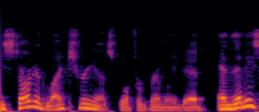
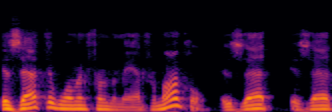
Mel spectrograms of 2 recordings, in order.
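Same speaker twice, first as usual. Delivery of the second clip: usual speaking voice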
